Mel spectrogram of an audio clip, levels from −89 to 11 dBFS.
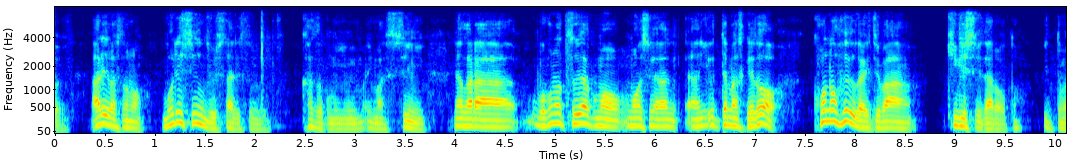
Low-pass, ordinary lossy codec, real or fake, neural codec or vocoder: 7.2 kHz; Opus, 32 kbps; fake; codec, 16 kHz, 4.8 kbps, FACodec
